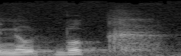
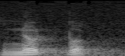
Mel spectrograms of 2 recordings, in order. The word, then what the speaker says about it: notebook: no release of air you don't say notebook it's notebook your breath stops there and also here because the T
